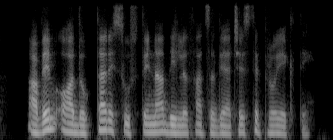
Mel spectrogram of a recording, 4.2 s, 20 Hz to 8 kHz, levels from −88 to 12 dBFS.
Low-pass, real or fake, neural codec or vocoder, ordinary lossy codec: 7.2 kHz; fake; codec, 16 kHz, about 1 kbps, DyCAST, with the encoder's durations; Opus, 24 kbps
